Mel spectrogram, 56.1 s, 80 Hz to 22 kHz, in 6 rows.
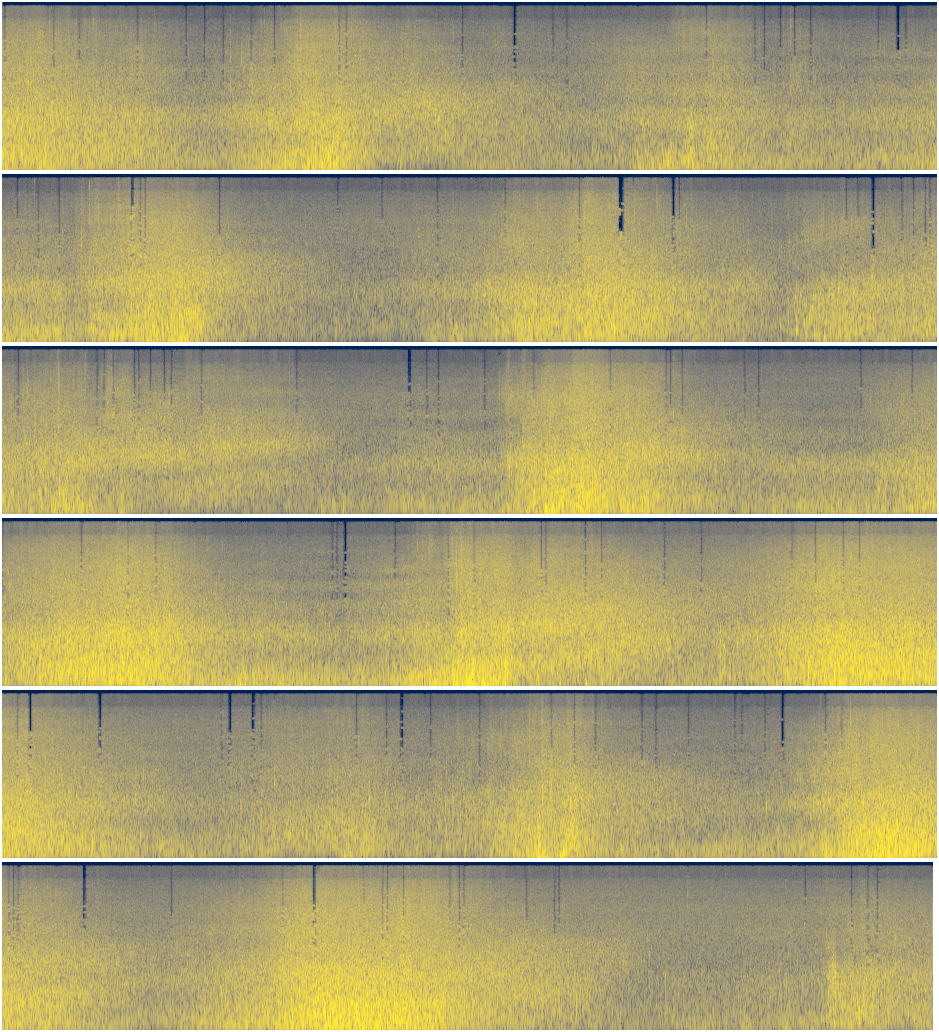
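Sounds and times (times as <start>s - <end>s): ocean waves breaking on beach: 13.6s - 56.0s.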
